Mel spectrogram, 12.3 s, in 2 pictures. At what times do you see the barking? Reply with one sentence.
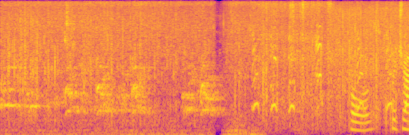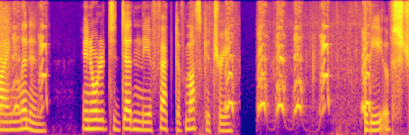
The barking can be heard from 0.0 to 6.8 s and from 8.9 to 12.2 s.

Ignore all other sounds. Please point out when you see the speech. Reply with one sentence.
The speech can be heard from 5.2 to 9.7 s and from 11.6 to 12.2 s.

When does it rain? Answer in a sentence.
You can hear the rain from 0.0 to 6.3 s.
